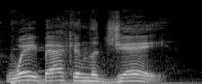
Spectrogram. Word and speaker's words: Jay: way back in the Jay because my name rhymes with day start at the beginning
